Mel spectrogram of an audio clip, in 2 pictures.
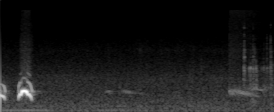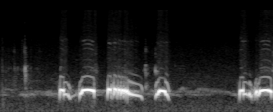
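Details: Caged decoy spotted dove singing in the "giọng thổ pha đồng" style used to provoke wild doves: one short mellow coo, a long silence, then a cluster of four soft, slightly falling coos, and a final pair of notes.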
